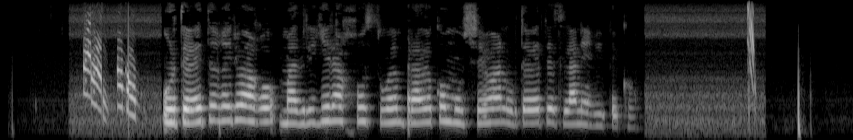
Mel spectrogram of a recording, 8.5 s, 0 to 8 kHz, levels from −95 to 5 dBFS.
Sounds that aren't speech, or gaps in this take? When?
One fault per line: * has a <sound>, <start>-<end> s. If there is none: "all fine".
* has a chirp, 0.8-1.5 s
* has a chirp, 7.5-7.6 s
